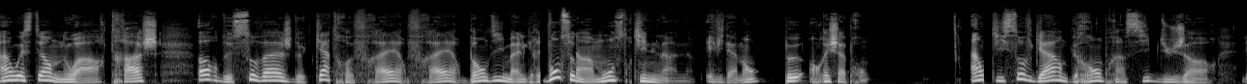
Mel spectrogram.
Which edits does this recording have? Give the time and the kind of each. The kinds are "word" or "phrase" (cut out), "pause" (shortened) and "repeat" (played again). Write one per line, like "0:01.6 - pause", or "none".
0:01.9 - phrase
0:04.1 - repeat
0:05.4 - word
0:05.8 - word
0:06.3 - word
0:07.0 - pause
0:09.8 - word
0:10.7 - word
